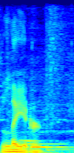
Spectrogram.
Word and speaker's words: later: La pronunciación, la, la, con la E. La es A. Later. La T entre vocales es una resuave. Later. Y la R luego. Later. La E como si no existiera.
